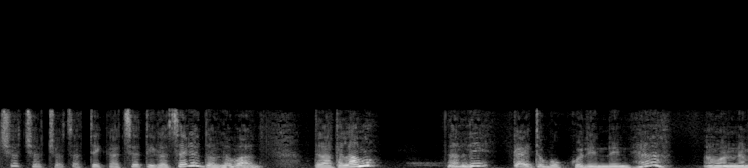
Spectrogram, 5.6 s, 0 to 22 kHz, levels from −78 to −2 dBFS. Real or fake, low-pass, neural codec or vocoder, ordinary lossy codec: fake; none; codec, 16 kHz, 0.4 kbps, LongCat-Audio-Codec; none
